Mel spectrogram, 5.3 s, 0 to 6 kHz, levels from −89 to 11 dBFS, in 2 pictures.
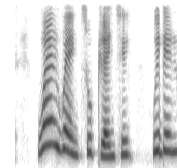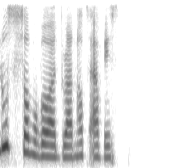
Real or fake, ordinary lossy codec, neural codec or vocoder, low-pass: fake; MP3, 48 kbps; codec, 16 kHz, 1 kbps, FunCodec, trained on Chinese and English, 50 frames a second; 5.4 kHz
